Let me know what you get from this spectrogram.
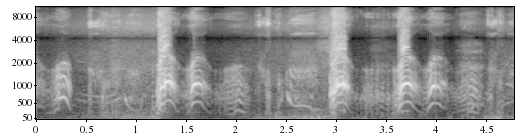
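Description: A Chihuahua gives sharp, high yaps between thin whining, rising-and-falling whimpers.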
